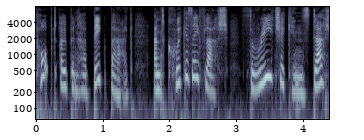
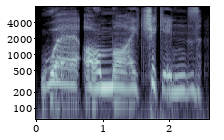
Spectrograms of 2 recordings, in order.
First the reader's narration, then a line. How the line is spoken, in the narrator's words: he roared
